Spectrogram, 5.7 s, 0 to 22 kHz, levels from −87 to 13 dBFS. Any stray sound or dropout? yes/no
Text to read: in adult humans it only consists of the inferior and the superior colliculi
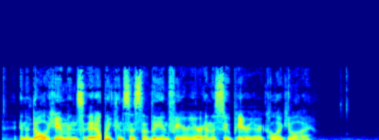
yes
